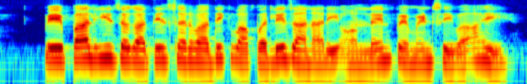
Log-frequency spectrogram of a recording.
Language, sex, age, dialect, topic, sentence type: Marathi, female, 25-30, Northern Konkan, banking, statement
